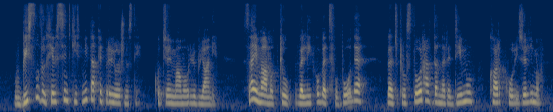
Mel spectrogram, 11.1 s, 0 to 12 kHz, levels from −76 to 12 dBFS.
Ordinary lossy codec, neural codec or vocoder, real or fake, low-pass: AAC, 64 kbps; codec, 16 kHz in and 24 kHz out, 0.6 kbps, FocalCodec, streaming, 4096 codes; fake; 10.8 kHz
